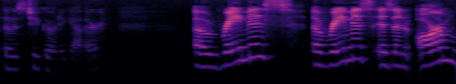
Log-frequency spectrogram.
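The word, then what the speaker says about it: ramus: two go together a Ramos a Ramos is an arm like bar of a bone so it's spelled are a.m. us so it's like ram us are a.m. ram us and if you ran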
